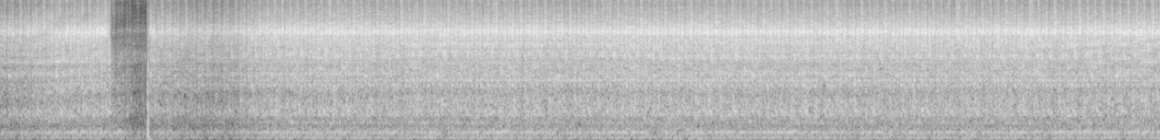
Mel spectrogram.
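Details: Airboat engine first fire and prop pitch test, cold: loud, raw engine note with harsh metallic chatter after a brief stumble; rattling and breaking up, source unknown.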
